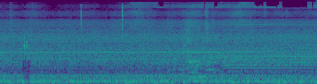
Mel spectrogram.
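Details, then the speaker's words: Volvo electric mini excavator, button pushed with joystick down: electric motor spins up, then a steady low hum and even whine with no knocks or surges as hydraulics go live; normal running. "you hear it spark up, the motor starts turning. You got flow, joystick's down. Hydraulics are live."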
